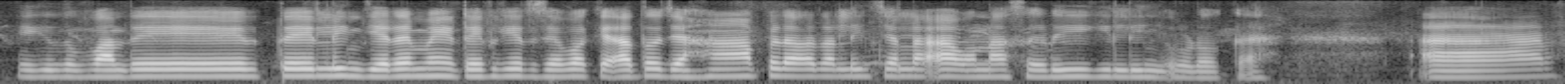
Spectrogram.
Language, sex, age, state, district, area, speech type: Santali, female, 30-45, Jharkhand, East Singhbhum, rural, spontaneous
